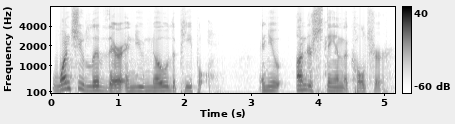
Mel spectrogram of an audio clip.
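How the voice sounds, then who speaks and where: A man in his fifties who runs a food truck, talking casually in an interview, relaxed and rambling with fillers. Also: mid-range voice, a little slow, dry recording.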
